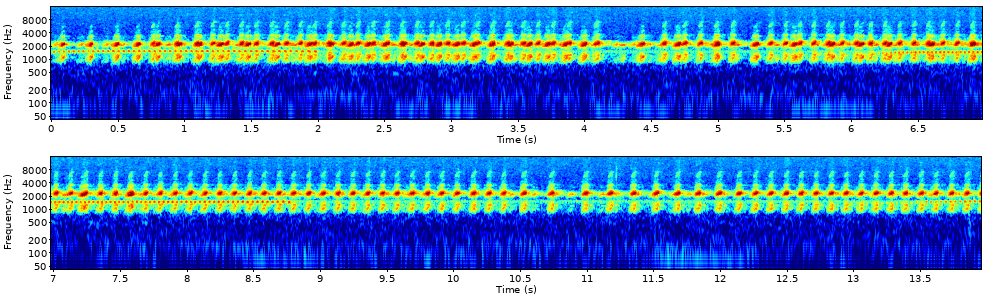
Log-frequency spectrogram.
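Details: Night chorus of tree frogs at a pond in north-east Italy in mid-April, dense rapid croaking pulses running almost without break, with a smooth sustained mole cricket trill coming and going beneath.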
